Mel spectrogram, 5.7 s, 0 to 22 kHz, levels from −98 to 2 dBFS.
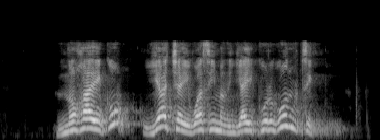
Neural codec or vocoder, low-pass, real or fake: codec, 16 kHz, 4.8 kbps, FACodec; 7.2 kHz; fake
